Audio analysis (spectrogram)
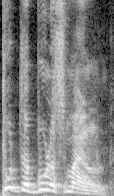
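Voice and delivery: loud, high, slow bossy call; hammed-up boss scolding the workers. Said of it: "ngam betul ni tu boss".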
